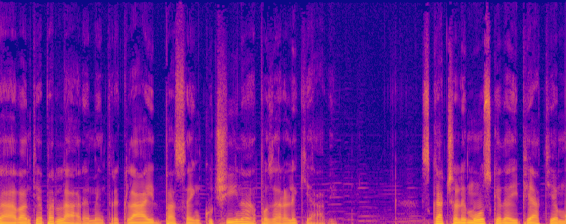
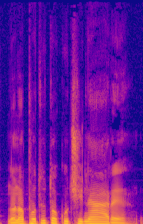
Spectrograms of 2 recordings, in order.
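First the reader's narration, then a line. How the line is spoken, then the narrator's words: Woman shouting. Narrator (Italian): grida lei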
